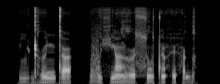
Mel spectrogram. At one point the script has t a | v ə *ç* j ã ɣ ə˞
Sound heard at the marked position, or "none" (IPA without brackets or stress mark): ç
